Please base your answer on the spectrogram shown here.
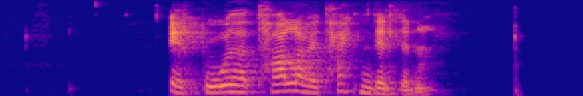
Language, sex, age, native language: Icelandic, female, 30-39, Icelandic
